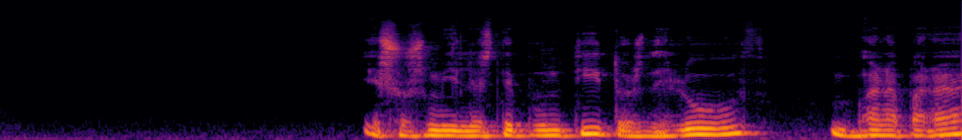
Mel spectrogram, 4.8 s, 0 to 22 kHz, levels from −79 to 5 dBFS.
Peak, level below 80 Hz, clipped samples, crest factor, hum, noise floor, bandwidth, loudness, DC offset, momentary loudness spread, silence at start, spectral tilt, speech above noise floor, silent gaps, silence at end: -4 dBFS; -54 dBFS; under 0.1%; 16 dB; none; -59 dBFS; 9.8 kHz; -18 LUFS; under 0.1%; 10 LU; 1.8 s; -7.5 dB/octave; 43 dB; none; 0 s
